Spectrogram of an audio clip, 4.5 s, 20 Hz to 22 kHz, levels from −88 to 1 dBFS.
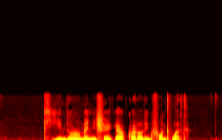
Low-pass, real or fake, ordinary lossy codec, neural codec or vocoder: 7.2 kHz; fake; MP3, 48 kbps; codec, 16 kHz, 1 kbps, FunCodec, trained on LibriTTS, 50 frames a second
